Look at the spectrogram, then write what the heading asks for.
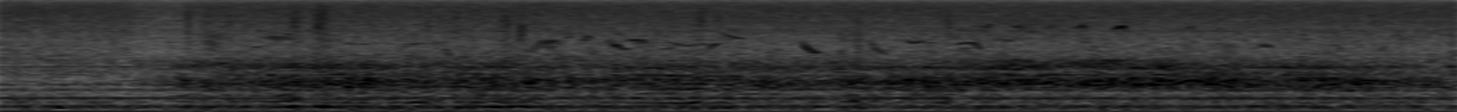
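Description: Near silence: a faint steady hum with a few faint, short bird chirps scattered through the middle.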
